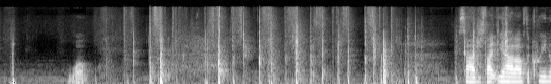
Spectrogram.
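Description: Cards shuffle and tap together in a woman's hands.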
